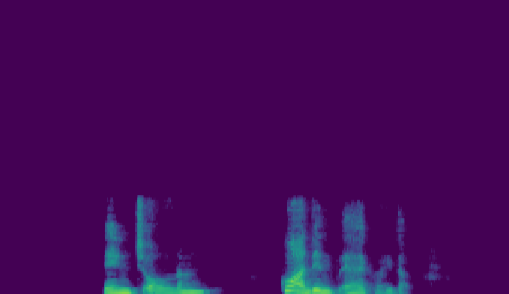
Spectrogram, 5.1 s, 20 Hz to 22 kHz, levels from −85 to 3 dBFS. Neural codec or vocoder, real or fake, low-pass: codec, 16 kHz, 0.5 kbps, X-Codec, WavLM features, trained on Multilingual LibriSpeech; fake; 7.2 kHz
